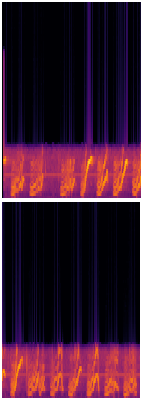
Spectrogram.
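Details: Butterscotch, a female baby guinea pig about ten days old, squeaks while eating: rapid rising chirps sweeping sharply upward, about three per second in a steady run, with short gaps and a faint steady hum beneath.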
